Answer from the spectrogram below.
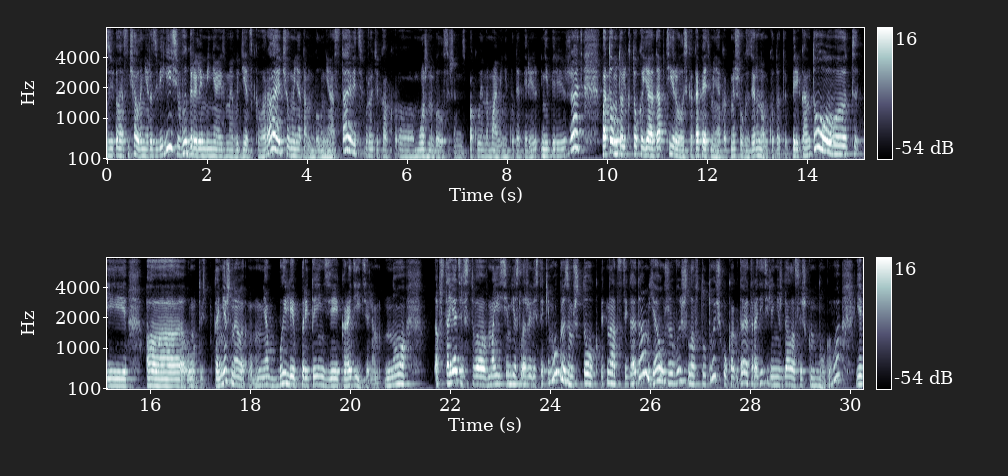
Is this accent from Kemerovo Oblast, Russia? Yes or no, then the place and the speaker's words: no; Perm Krai, Russia; accent: Perm; Я сначала говорила с выраженным пермским говором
